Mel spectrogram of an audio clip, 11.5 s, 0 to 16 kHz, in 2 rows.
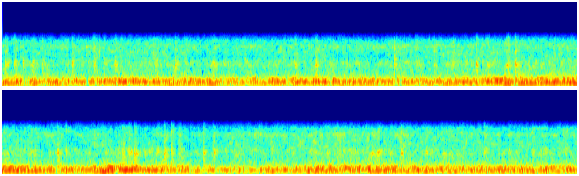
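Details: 2000 WS6 after long cranking with the coils unplugged had filled the cylinders with fuel, expected to clear itself. A rough, lumpy idle with faint irregular knocking over a heavy low rumble. Engine knock; cause suspected, not confirmed.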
